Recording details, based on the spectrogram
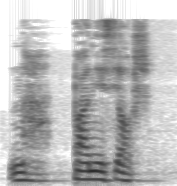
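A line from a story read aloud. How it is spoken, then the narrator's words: Commanding whisper. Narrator (Russian): нетерпящим возражений шепотом приказал Касим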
